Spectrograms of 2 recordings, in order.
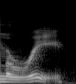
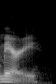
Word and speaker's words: Marie: Oh, you're saying Marie, not Mary. Marie. Maury. Well, it's definitely not Maury.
